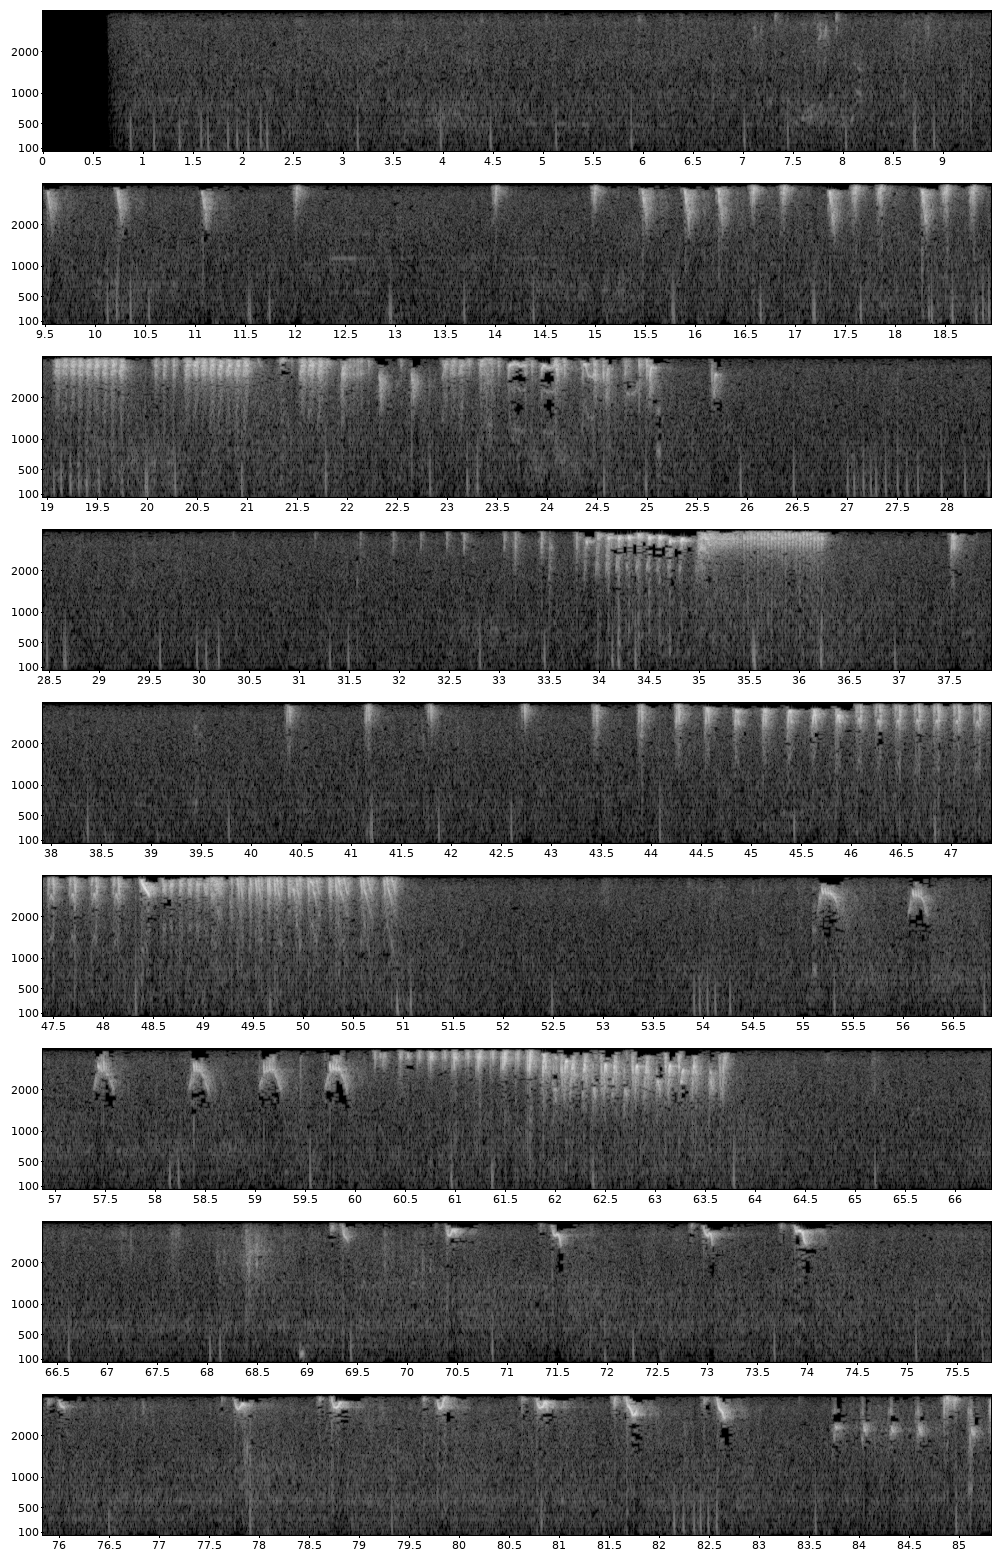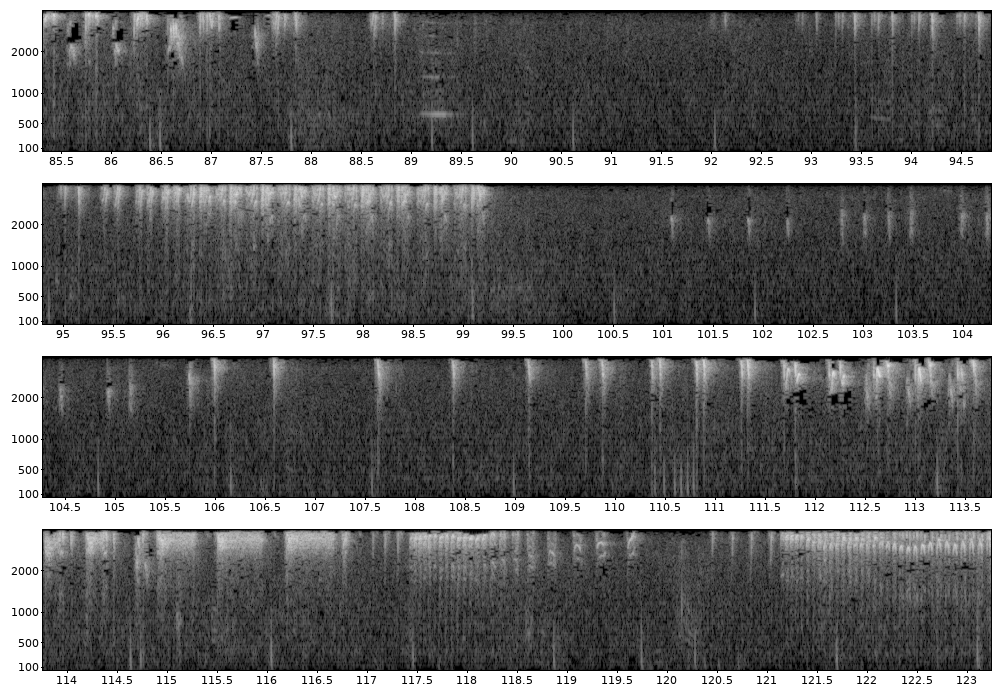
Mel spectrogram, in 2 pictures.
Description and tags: I don't now what the bird is. But it's beautiful. Take by my phone in summer night.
